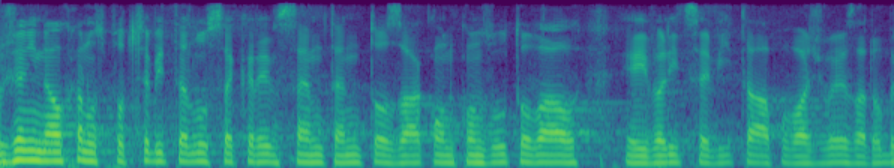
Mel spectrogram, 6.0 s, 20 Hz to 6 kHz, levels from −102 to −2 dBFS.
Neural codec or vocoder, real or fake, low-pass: none; real; 5.4 kHz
